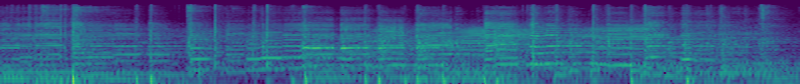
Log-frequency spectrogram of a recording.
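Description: Instrumental break by a street band: a saxophone plays a melody over strummed acoustic and electric guitars.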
